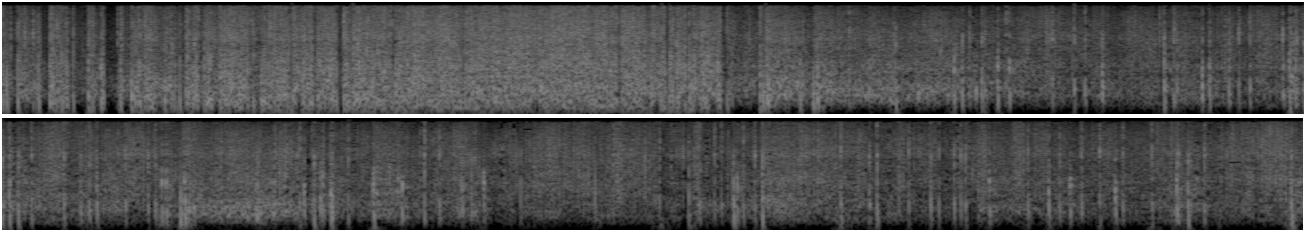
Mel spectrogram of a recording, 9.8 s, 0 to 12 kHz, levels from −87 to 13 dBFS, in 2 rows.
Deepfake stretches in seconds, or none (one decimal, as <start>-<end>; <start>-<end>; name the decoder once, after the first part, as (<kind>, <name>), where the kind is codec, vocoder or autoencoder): 6.6-7.6 (codec, SNAC)

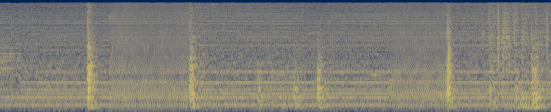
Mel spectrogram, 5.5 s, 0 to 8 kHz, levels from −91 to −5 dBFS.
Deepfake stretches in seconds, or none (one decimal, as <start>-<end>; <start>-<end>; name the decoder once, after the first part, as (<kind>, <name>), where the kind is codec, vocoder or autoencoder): 1.1-1.9 (vocoder, Vocos); 3.9-4.5

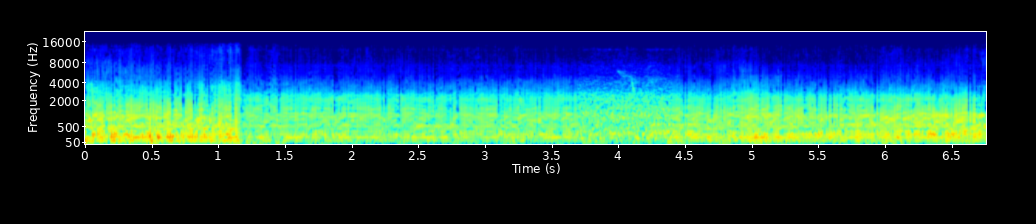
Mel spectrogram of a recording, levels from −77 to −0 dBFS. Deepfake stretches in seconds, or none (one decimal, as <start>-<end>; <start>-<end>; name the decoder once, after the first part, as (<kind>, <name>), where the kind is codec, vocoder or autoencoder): 0.0-3.7 (vocoder, BigVGAN v2); 4.4-6.8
